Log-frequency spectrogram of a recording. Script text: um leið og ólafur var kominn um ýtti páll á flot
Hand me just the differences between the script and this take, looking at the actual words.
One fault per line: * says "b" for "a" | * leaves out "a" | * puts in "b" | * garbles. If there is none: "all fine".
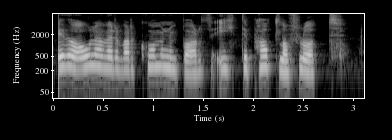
* puts in "borð"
